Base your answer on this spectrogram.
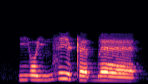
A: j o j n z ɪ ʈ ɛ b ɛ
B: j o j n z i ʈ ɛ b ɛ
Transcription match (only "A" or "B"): B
